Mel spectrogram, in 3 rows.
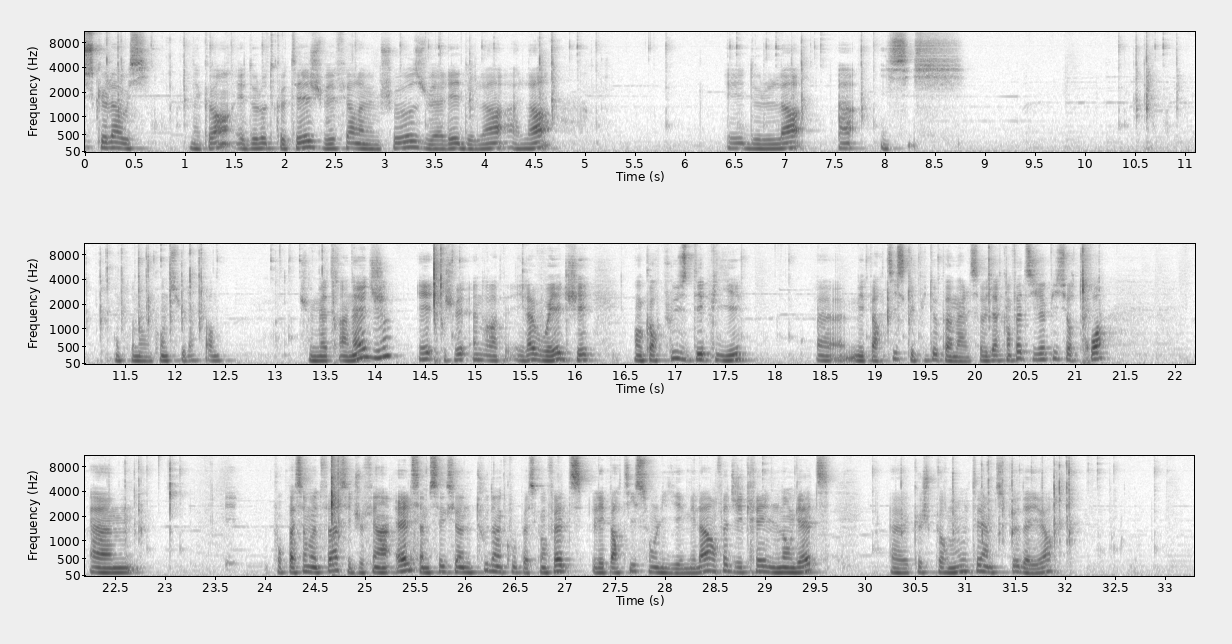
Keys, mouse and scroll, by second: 0.0 middle click, 1.0 ctrl+e, 1.2 a, 1.3 middle click, 2.3-3.0 scroll up 1, 3.0 middle click, 3.8 click, 4.4 ctrl+click, 5.2 ctrl+e, 5.4 middle click, 6.8 click, 7.7 ctrl+click, 8.2 middle click, 11.1 shift+click, 11.6 ctrl+z, 12.2 shift+click, 13.6 ctrl+e, 13.8 a, 13.9 scroll down 1, 14.1 middle click, 15.2 u, 18.5 middle click, 19.6 alt+a, 19.8 middle click, 20.4 3, 21.4 l, 22.9 alt+a, 23.1 middle click, 25.0 l, 25.5 middle click, 28.9 2, 29.2 click, 29.6 middle click, 31.1 shift+click, 31.6 ctrl+z, 32.0 shift+click, 32.6 ctrl+e, 32.8 middle click.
